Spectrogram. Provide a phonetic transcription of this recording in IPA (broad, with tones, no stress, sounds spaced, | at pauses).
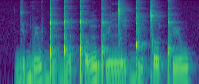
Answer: d ʉ˩˥ b w ʉ˩˥ w ɡ͡ǃ ʉ˩˥ ɡ͡ǃ o˧ ǃʰ o˩˥ ŋ ǃʼ ʉ˩ ŋ͡ǀ i˩˥ ɡ͡ǃ i˥˩ ǀ o˩ ǃʰ ʉ˥ w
